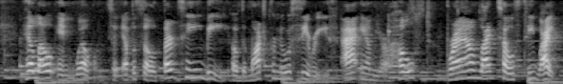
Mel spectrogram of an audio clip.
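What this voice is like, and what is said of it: Southern US country twang. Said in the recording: “y'all hear this country twang”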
